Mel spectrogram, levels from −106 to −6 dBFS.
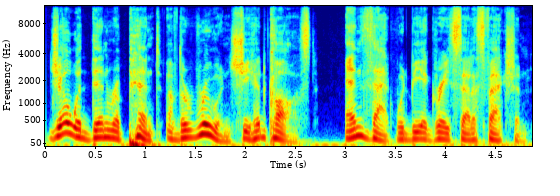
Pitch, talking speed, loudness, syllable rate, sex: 115 Hz, 210 wpm, -19 LUFS, 4.9 syllables/s, male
